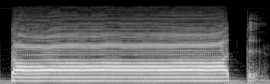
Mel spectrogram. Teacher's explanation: اس نے بھی حروف مستعلیہ کی طرح پر یعنی موٹا پڑھا جانا ہے، کیونکہ یہ حروف مستعلیہ ہے۔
